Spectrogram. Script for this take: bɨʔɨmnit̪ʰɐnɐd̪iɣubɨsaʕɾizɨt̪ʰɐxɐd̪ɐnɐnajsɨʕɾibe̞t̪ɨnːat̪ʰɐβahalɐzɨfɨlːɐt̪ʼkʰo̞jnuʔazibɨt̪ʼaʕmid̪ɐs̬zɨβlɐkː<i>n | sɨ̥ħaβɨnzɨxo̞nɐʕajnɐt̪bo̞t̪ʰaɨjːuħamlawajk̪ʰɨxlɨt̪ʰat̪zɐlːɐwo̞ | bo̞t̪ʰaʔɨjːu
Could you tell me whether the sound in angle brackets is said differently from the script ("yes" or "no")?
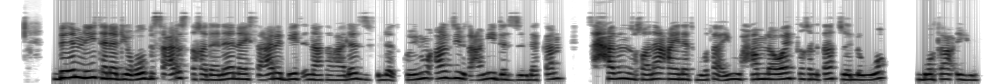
yes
